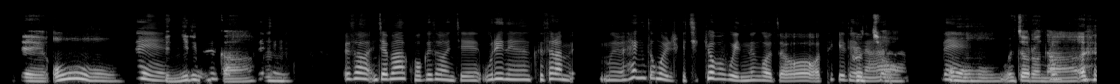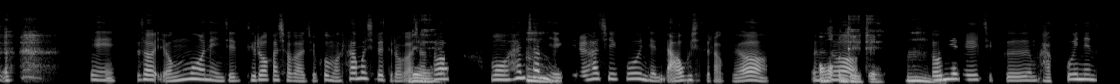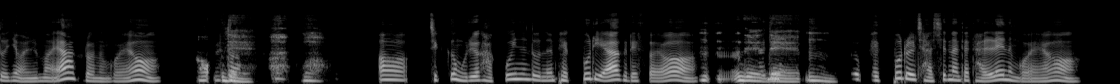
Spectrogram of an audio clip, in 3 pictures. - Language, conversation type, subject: Korean, podcast, 여행 중에 누군가에게 도움을 받거나 도움을 준 적이 있으신가요?
- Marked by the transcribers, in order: distorted speech; unintelligible speech; laugh; other background noise; gasp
